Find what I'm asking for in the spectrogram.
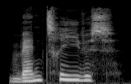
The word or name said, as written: VANTRIVES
